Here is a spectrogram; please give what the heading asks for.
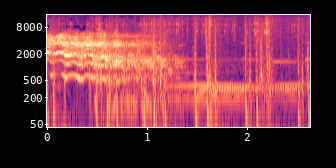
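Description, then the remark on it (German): A horse lets out a loud, wavering whinny, then its hooves clop in an uneven rhythm on a hard surface, with no voices. “Der sogenannte Cursus Publicus beförderte Post per Schiff oder Pferd.”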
